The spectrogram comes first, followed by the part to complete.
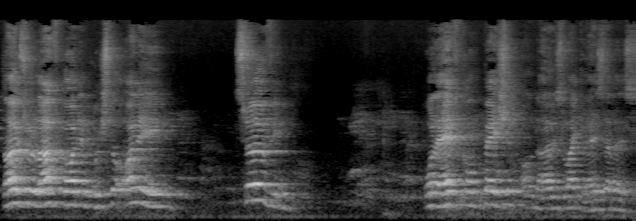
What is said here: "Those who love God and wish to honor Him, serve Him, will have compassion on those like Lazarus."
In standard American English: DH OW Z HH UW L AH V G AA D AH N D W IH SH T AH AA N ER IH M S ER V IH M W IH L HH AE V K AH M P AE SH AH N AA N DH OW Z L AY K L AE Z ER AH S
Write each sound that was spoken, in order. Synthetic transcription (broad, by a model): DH OW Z HH UW L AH V G AA D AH N W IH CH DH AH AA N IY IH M S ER V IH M W IH L HH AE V K AH M P AE SH AH N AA N DH OW Z L AY K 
